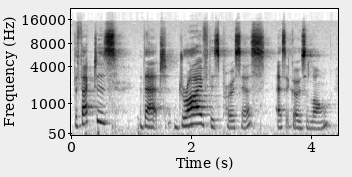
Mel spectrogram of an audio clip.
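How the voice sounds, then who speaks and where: A woman in her thirties from Adelaide, Australia, with an Australian accent touched by British, giving a public science lecture in a clear, explanatory way with light self-deprecating asides, into a microphone in a lecture hall. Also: medium pitch, animated, slow, a bit bright. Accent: Australian with slight British influence. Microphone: microphone at a lectern or on her.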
